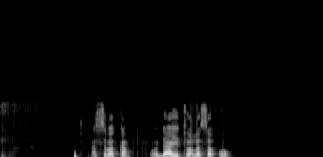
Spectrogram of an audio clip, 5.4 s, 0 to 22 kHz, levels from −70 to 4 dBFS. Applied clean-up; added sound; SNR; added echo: neural mask model Resemble Enhance denoiser.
